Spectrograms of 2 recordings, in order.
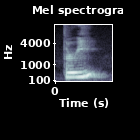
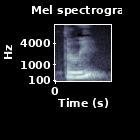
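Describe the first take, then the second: Both takes have the same delivery.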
